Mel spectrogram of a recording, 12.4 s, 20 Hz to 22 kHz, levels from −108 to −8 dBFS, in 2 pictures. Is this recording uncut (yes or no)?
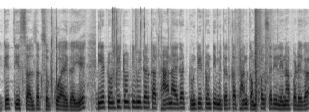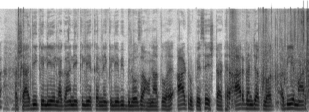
no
